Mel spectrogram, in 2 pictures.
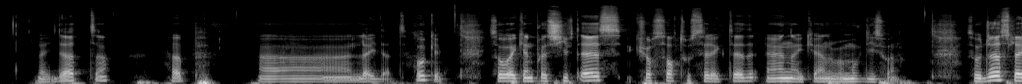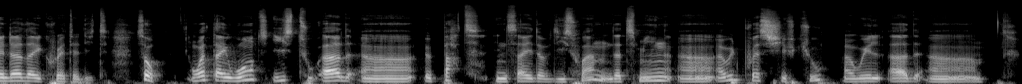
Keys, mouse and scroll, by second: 0.3 click, 1.3 g, 3.7 click, 4.0-20.4 middle drag, 6.4 shift+s, 8.3 x, 20.2 shift+q.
